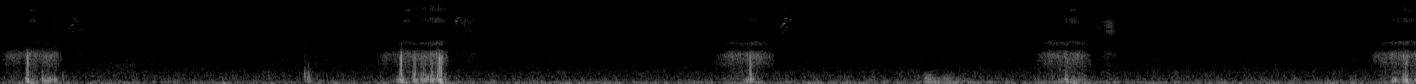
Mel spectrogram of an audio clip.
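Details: Sleeping Pomeranian Hana, a one-year-old black female, snores in a fairly even rhythm, a gritty rasping intake about every three seconds, some with a double catch, over quiet room hum.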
